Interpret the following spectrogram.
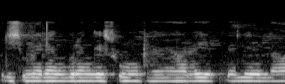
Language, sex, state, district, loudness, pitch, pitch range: Hindi, male, Uttar Pradesh, Shamli, -14 LUFS, 160 Hz, 155-160 Hz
